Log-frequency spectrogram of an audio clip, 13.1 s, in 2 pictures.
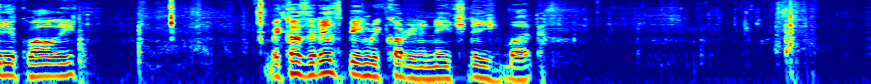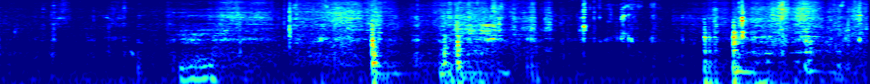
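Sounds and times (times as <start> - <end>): person chewing food: 4.3 - 9.0, 9.6 - 13.0.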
